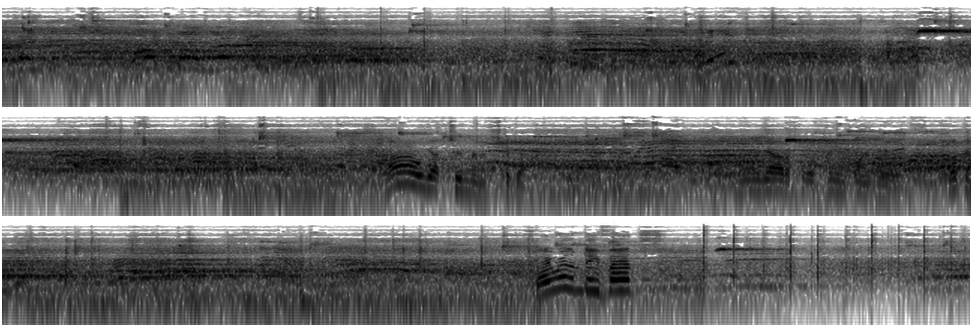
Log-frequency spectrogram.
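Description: Spectators chatter and call out in an echoing gymnasium.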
